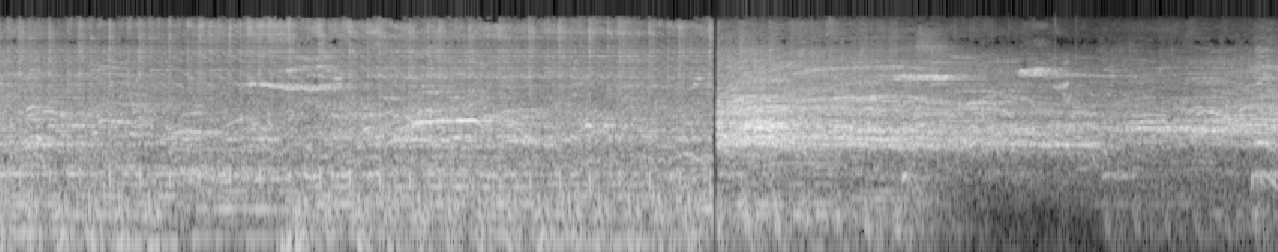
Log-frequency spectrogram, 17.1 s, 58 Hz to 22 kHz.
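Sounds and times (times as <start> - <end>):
music: 0.0 - 12.8
crowd cheering and shouting: 0.0 - 17.0.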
